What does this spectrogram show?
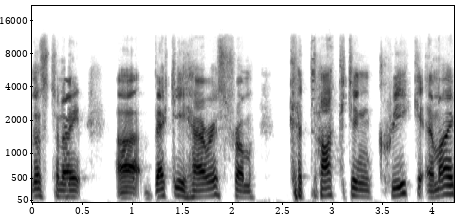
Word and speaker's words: Catoctin Creek: So we have with us tonight Becky Harris from Catoctin Creek. Am I pronouncing that correctly, Becky?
